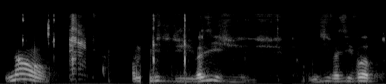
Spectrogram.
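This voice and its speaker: A young man chatting casually as a guest, telling a story in animated street slang and repeating himself for emphasis. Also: a little high, a little slow, background noise. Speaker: guest, basketball player.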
